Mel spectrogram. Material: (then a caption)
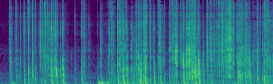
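Plastic. Long decorated nails tap and scratch the woven texture of a white rattan-style drawer front, most likely plastic, on a hollow drawer unit. Fast clicky taps and scraping scratches come in dense bursts with brief pauses, giving a dry, crackling sound that fades quickly.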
